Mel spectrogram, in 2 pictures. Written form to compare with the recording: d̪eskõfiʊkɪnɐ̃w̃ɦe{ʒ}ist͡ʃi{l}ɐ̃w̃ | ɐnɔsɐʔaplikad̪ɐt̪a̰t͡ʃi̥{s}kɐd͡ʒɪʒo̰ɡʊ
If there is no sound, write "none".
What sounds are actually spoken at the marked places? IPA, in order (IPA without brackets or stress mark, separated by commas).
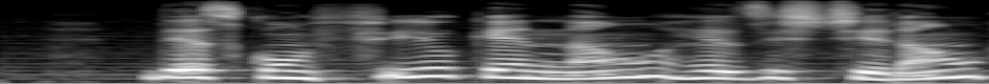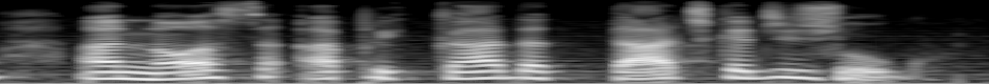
z, ɾ, none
